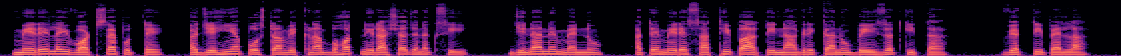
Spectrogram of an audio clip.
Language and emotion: Punjabi, sad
